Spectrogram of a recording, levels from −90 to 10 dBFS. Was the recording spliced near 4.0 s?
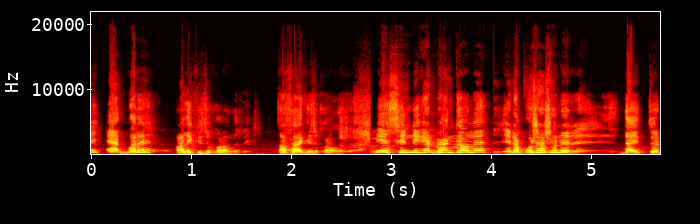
yes; 1 cut; at 4.0 s

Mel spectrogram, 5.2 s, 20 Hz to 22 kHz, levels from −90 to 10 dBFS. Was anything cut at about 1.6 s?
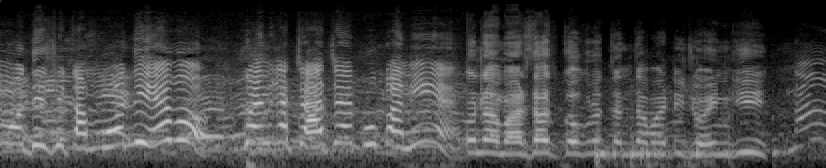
no; 1 cut; at 2.9 s

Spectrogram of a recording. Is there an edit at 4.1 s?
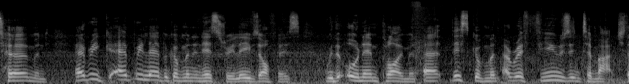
yes; 1 cut; at 4.1 s

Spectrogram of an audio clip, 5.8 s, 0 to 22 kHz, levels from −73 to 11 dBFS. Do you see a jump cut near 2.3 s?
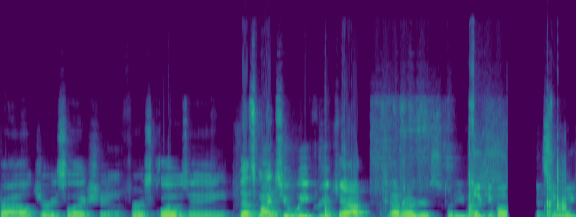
yes; 1 cut; at 2.3 s

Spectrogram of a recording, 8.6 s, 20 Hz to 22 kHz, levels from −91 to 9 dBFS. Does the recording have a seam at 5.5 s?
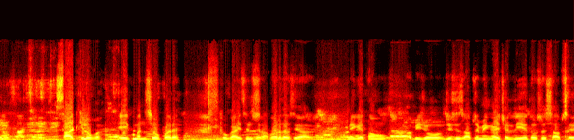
no; 1 cut; at 4.0 s

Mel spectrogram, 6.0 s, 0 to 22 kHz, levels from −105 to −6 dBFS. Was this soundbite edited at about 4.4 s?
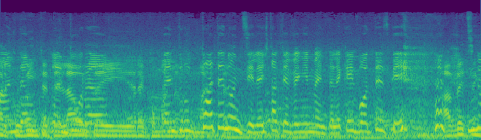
no; 0 cuts

